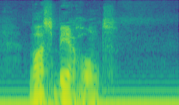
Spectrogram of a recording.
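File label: "wasbeerhond", Dutch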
